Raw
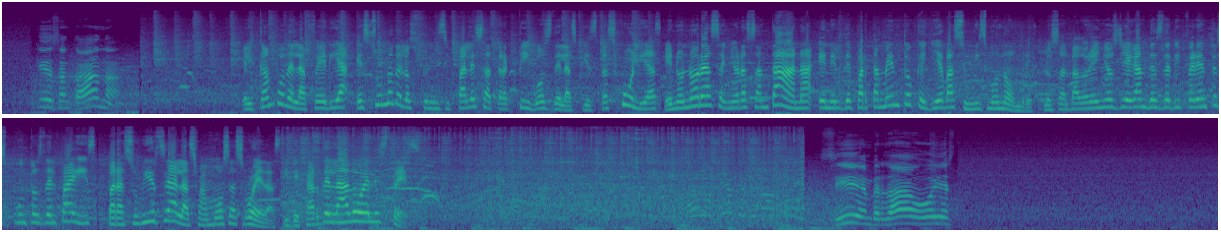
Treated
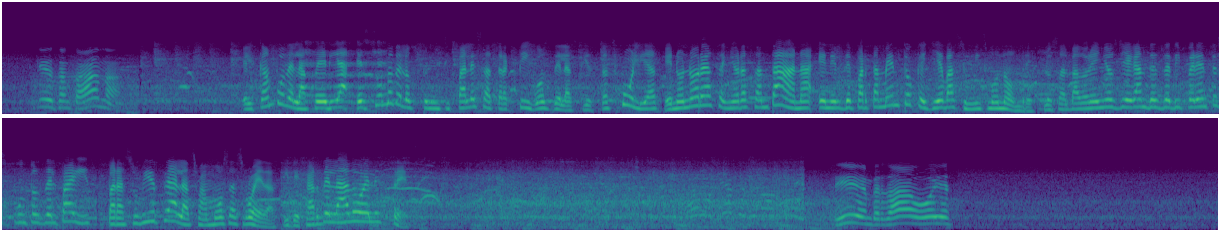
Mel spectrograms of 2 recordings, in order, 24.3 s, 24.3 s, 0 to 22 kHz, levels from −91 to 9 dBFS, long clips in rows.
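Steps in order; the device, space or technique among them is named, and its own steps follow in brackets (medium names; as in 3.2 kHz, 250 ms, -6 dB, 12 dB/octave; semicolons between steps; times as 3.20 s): bass cabinet (cabinet simulation 61–2400 Hz, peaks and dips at 65 Hz -5 dB, 120 Hz +9 dB, 210 Hz +9 dB, 470 Hz +9 dB, 990 Hz +8 dB); 2.94–3.85 s: rippled EQ curve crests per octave 1.7, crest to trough 15 dB; trim -2.5 dB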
